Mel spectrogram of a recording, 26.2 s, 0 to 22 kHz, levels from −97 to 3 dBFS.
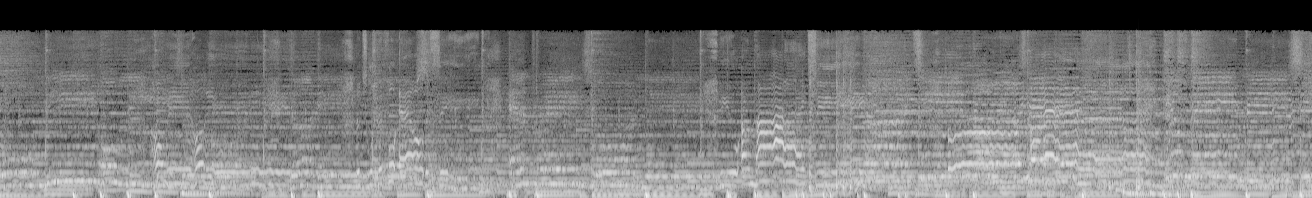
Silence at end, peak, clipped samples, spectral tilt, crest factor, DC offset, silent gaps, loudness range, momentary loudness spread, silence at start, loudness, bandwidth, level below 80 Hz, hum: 0 s; 0 dBFS; under 0.1%; -5 dB/octave; 14 dB; under 0.1%; none; 5 LU; 6 LU; 0 s; -15 LUFS; 12 kHz; -22 dBFS; none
